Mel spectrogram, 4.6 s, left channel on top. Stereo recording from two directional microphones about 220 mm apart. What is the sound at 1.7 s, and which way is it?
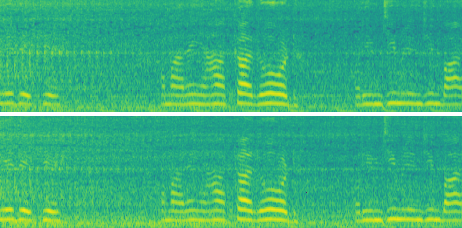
Speech, 25° left (ahead or behind).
